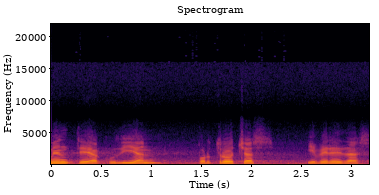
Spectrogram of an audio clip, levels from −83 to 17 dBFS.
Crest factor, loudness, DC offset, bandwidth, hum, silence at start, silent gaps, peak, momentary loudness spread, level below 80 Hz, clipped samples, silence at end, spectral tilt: 16 dB; -17 LUFS; under 0.1%; 15 kHz; none; 0 s; none; 0 dBFS; 14 LU; -42 dBFS; under 0.1%; 0 s; -9 dB/octave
